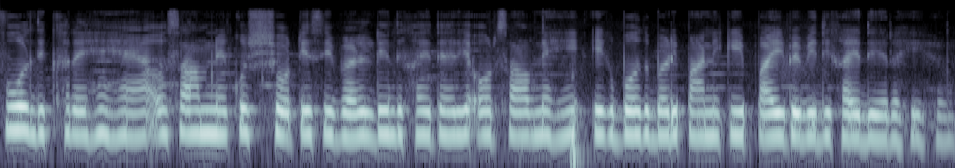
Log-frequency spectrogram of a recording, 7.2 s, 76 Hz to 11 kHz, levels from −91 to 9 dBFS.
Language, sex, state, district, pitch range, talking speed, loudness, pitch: Hindi, female, Punjab, Kapurthala, 195-210 Hz, 235 wpm, -17 LUFS, 205 Hz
